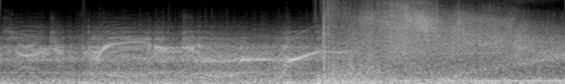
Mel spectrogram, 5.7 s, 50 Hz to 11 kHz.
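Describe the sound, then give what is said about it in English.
A rocket launch as its solid rocket motors ignite: a low, rumbling roar suddenly swells into a loud, broad, crackling blast of thrust partway through and keeps roaring to the end. “When the solid rocket motors light, 7 million pounds of thrust absolutely gets your attention.”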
